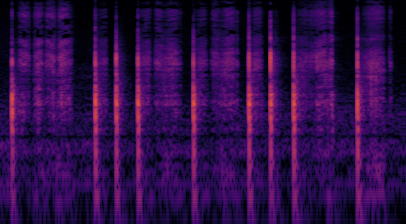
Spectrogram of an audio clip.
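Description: A hand writes with light green chalk on a large flat black chalkboard, sending a series of sharp, dry taps against the surface. Between the taps come soft, bright scratching strokes as the chalk drags across the board.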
